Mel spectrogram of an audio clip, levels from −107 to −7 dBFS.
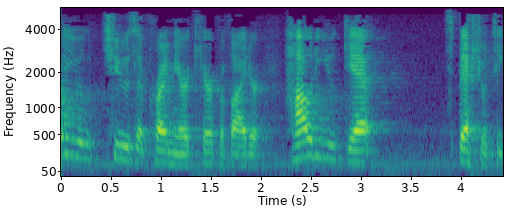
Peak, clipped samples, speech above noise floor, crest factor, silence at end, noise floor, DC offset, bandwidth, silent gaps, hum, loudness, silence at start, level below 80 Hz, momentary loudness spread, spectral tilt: -10 dBFS; under 0.1%; 33 dB; 22 dB; 0 s; -65 dBFS; under 0.1%; 5.4 kHz; none; none; -32 LUFS; 0 s; -74 dBFS; 12 LU; -6 dB/octave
